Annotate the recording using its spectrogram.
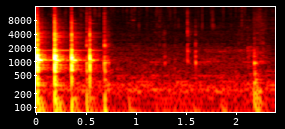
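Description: A plastic measuring cup knocking against the rim of an Anchor Hocking glass measuring cup after a pour: about half a dozen quick clinks with a short ring in the first second, then quiet room tone.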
